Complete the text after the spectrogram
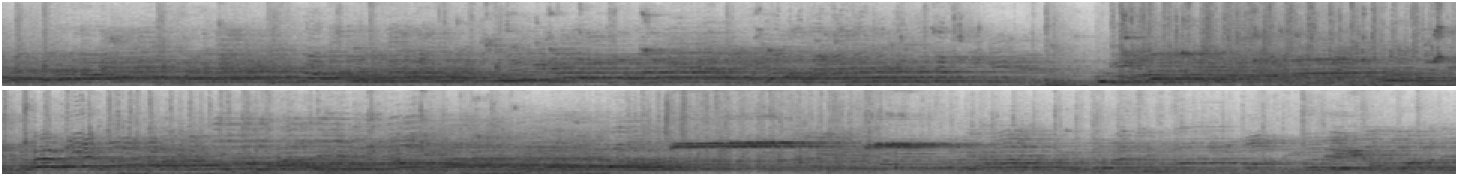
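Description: A crowd of young spectators cheers and shouts in a large echoing hall.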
